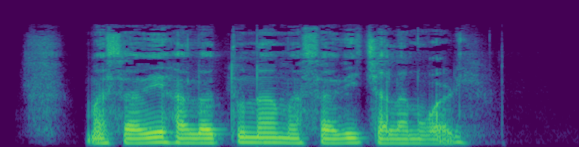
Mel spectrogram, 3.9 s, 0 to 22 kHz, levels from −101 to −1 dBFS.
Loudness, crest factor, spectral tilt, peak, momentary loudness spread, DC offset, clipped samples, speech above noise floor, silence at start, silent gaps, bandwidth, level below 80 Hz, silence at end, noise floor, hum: -23 LUFS; 18 dB; -6 dB/octave; -6 dBFS; 9 LU; under 0.1%; under 0.1%; 21 dB; 0.25 s; none; 11 kHz; -66 dBFS; 0.75 s; -43 dBFS; none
